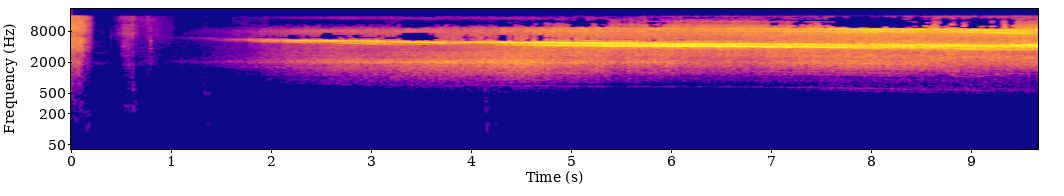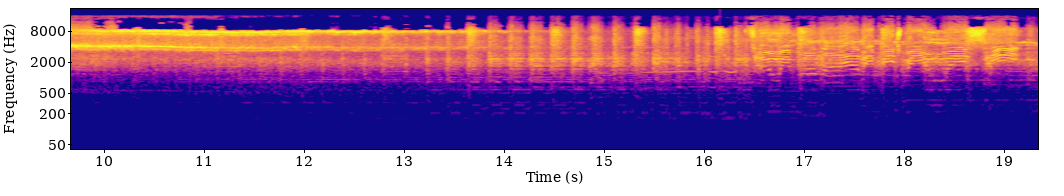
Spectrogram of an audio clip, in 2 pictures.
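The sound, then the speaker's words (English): A jet plane, a BOAC flight from Miami Beach, roars loud, its high engine whine slowly sliding downward as it passes over and lands somewhere in Russia, with a steady roar that grows rougher and pulsing toward the end. “So we heard a plane, right, in the beginning. That's the plane landing.”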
